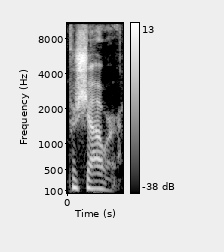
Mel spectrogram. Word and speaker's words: Peshawar: happened in 1984 in a refugee camp near Pasha Pakistan yes I know it looks like Peshawar but it's pronounced Pasha a photograph is taken with a Nikon fm2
